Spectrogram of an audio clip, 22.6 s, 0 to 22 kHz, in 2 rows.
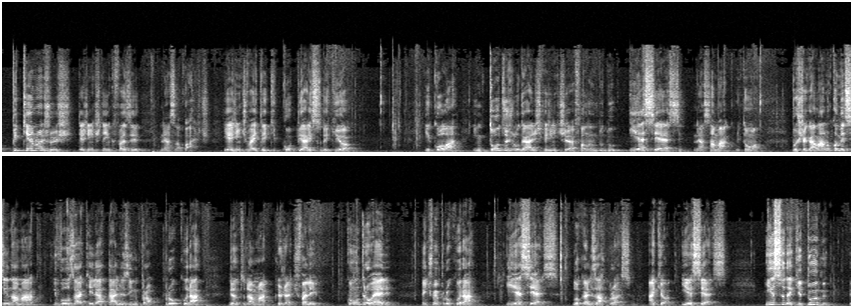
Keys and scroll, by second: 5.1 ctrl+c, 16.0 ctrl+l.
